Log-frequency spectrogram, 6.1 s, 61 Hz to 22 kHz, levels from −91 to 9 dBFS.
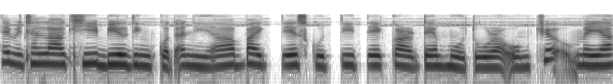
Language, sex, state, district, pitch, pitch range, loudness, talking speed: Mizo, female, Mizoram, Aizawl, 230 Hz, 220-245 Hz, -16 LUFS, 195 wpm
